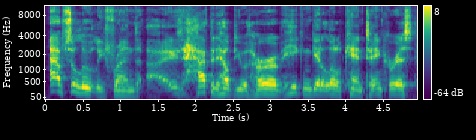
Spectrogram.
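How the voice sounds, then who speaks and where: A man's voice: mid-range voice, moderate pace, lightly acted. A man playing a friendly, earnest morning radio host in a post-apocalyptic audio drama, chatty and rambling. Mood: joking.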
